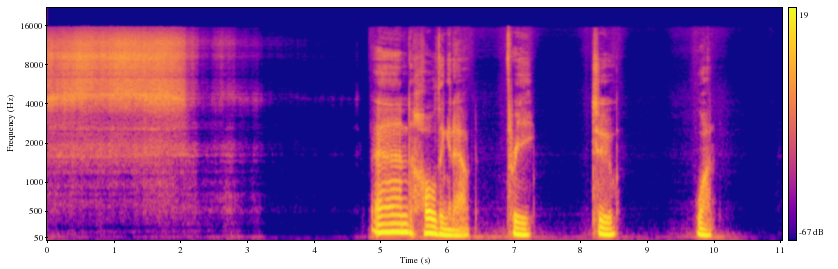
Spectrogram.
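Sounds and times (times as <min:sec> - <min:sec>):
forceful hissing exhale through pursed lips in a breathing exercise: 0:00.0 - 0:03.4
speech: 0:04.9 - 0:07.3, 0:08.2 - 0:08.6, 0:09.8 - 0:10.0.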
